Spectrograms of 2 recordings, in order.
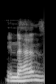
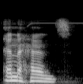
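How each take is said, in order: First: The word begins with an 'in' sound. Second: The word begins with an 'en' sound. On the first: The speaker calls it wrong. "इनहेंस नहीं" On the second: The speaker calls it right.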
